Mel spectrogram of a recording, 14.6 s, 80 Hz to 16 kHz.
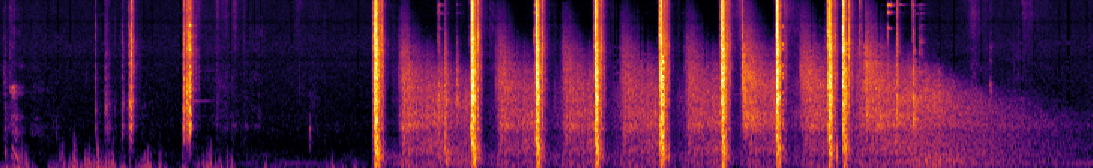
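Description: PTR-91, a semi-automatic .308 Winchester clone of the HK91, firing nine single shots a little under a second apart, the last two in quick succession, with a rolling echo between shots that dies away about two seconds after the last. Before the first shot there are handling noises and a couple of sharp clicks as the rifle is picked up and readied.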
